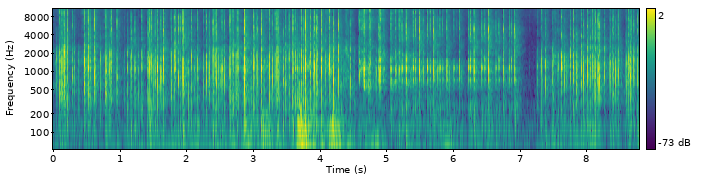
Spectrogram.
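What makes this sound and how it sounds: Long painted nails rapidly tap and scratch a closed, small rectangular cardboard Pocky snack box held in the hand. The result is a dense run of short, dry clicks and scratchy rustling centered in the midrange, with a brief pause near the seven-second mark before the tapping resumes.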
